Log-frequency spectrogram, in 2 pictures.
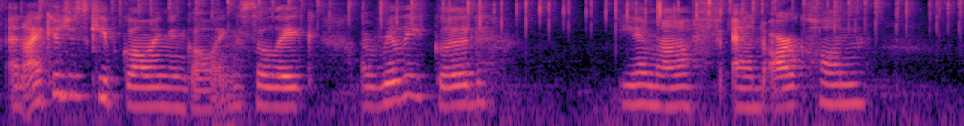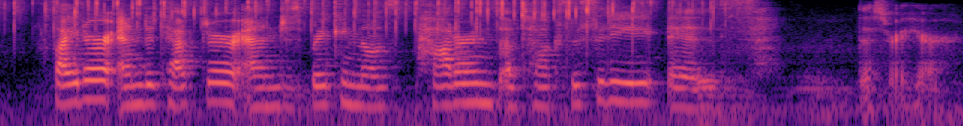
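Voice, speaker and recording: Woman, ASMR spiritual healer, gravelly fry, blunt and assertive, informal rambling, faint background noise. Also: medium pitch, fairly even intonation, a little slow.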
